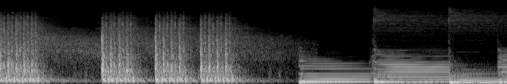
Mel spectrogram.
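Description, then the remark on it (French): A militiaman's submachine gun fires at Jean Zay in loud, sharp bursts, four rattling volleys in quick succession, followed by a sustained, low, droning musical tone with no voices. “Pour toute réponse, le milicien Charles Debel braque sa mitraillette vers lui et tire.”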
